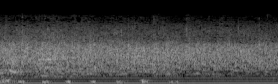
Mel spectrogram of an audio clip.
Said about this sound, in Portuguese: Coisa linda, né? Aplauda o Senhor.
